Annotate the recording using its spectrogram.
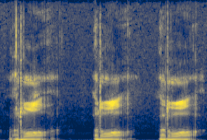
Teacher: huruf ra ini memiliki sifat takrir. Sifat yang hanya dikhususkan untuk huruf ra, yaitu getaran pada huruf ra, dan dijelaskan itu 2 getaran saja. · Makanya agak sedikit masuk. Nah, jadi ujung punggung lidah itu ya agak masuk sedikit, itu untuk huruf ra yang ditempelkan ke langit-langit atas. Ingat, hanya ditempelkan sekejap atau sebentar saja.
